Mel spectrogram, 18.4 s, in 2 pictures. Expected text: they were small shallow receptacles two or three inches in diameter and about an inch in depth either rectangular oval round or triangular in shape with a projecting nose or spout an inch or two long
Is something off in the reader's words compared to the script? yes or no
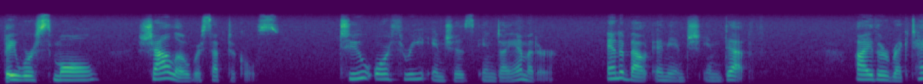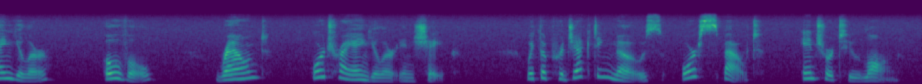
yes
